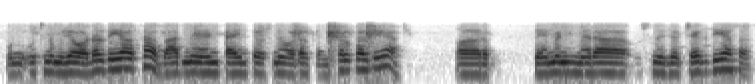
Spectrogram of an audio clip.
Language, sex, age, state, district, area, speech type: Hindi, male, 30-45, Uttar Pradesh, Mirzapur, urban, conversation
